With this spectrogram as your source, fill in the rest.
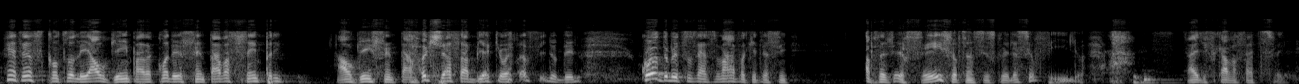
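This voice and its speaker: A man's voice: medium pitch, expressive, brisk, husky. An older man telling a moving personal story, acting out the dialogue with feeling. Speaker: speaker. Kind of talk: recorded spiritual talk.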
